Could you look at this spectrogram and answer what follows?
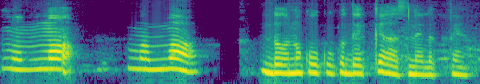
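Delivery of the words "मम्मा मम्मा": put-on high whiny child calling mamma in his sleep; a little kid crying out in his sleep; baby whimpering for his mother; sleepy toddler. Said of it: "Kuku नींद में बोलता है".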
